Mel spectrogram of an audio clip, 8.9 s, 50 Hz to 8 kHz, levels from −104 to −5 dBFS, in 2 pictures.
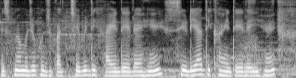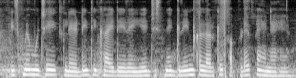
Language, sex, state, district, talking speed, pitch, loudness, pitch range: Hindi, female, Uttar Pradesh, Varanasi, 195 wpm, 165 Hz, -13 LUFS, 150-180 Hz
